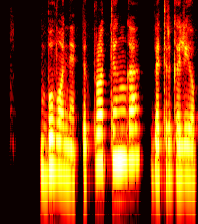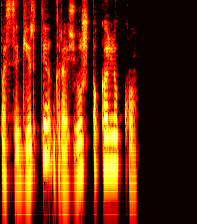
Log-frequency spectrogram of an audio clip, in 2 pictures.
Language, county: Lithuanian, Kaunas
